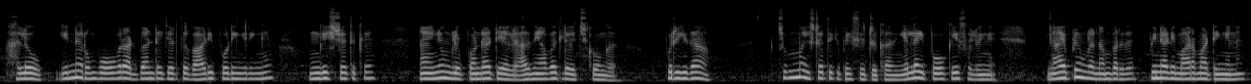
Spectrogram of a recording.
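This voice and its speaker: A woman's voice: high-pitched, steady tone, fast, a little mellow, natural voice. A young woman acting an exasperated, stubborn bride-to-be who argues back in an audio drama. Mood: indignant. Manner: exasperated, argumentative.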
